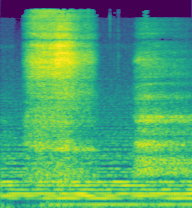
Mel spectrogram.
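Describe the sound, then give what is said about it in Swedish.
Deep, forceful breathing in and out during a guided breathing exercise: a long rushing breath followed by a second airy one, loud and breathy, over a soft, steady low drone with no talking. “In, ut, in, ut. Fem kvar nu. Vi ger allt vi har. Fullt fokus. Djupa andetag.”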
